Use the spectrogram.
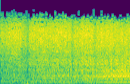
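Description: A car engine drones steadily with a broad rumbling hiss as the car is pulled a bit off the road to park, growing slightly louder as it moves, and a faint higher whine appears near the end. No one speaks.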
